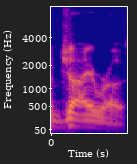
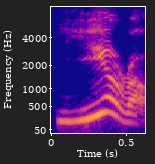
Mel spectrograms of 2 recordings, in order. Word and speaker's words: gyro: in line at Papa Gyros I order the gyro Supreme suddenly the lady behind me chimes in it's pronounced Euro then the fow behind her says it's a gyro I turn my back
